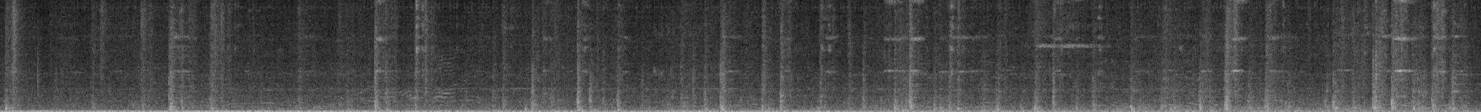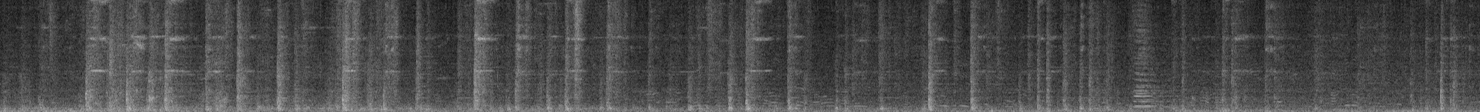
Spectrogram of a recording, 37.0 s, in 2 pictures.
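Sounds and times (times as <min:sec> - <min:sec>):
train wheels clattering: 0:00.0 - 0:37.0
high wheel squeals: 0:11.0 - 0:14.0.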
